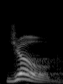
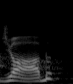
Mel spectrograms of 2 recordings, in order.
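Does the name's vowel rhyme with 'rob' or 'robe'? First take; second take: robe; rob. First: The vowel is long, rhyming with 'robe'. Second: The vowel is short, rhyming with 'rob'. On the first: The speaker calls it right. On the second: The speaker calls it wrong.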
